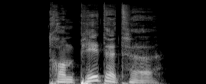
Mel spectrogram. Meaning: inflection of trompeten: 1. first/third-person singular preterite 2. first/third-person singular subjunctive II
- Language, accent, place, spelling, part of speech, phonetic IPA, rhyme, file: German, Germany, Berlin, trompetete, adjective / verb, [tʁɔmˈpeːtətə], -eːtətə, De-trompetete.ogg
